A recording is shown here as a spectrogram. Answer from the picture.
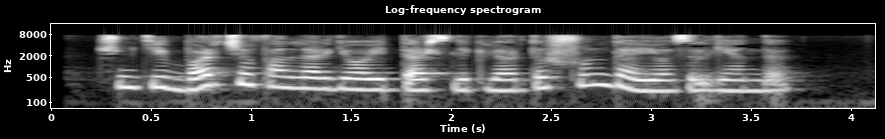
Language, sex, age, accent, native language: Uzbek, female, 18-24, Farg'ona, Uzbek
